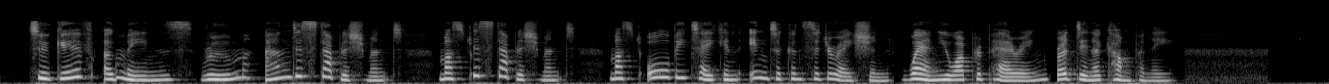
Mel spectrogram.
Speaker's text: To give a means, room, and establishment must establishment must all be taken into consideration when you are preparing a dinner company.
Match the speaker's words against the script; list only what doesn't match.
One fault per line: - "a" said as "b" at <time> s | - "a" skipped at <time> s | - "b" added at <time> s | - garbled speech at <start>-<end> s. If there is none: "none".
none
